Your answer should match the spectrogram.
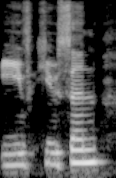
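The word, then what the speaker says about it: Eve Hewson: I think her name is pronounced Eve Houston.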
